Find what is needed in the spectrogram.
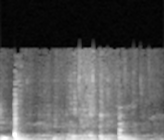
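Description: A spatula stirring and scraping in a stainless steel kadai, knocking sharply against the pan once just after the start and again near the end, over a faint sizzle of turmeric-spiced food frying in oil.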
